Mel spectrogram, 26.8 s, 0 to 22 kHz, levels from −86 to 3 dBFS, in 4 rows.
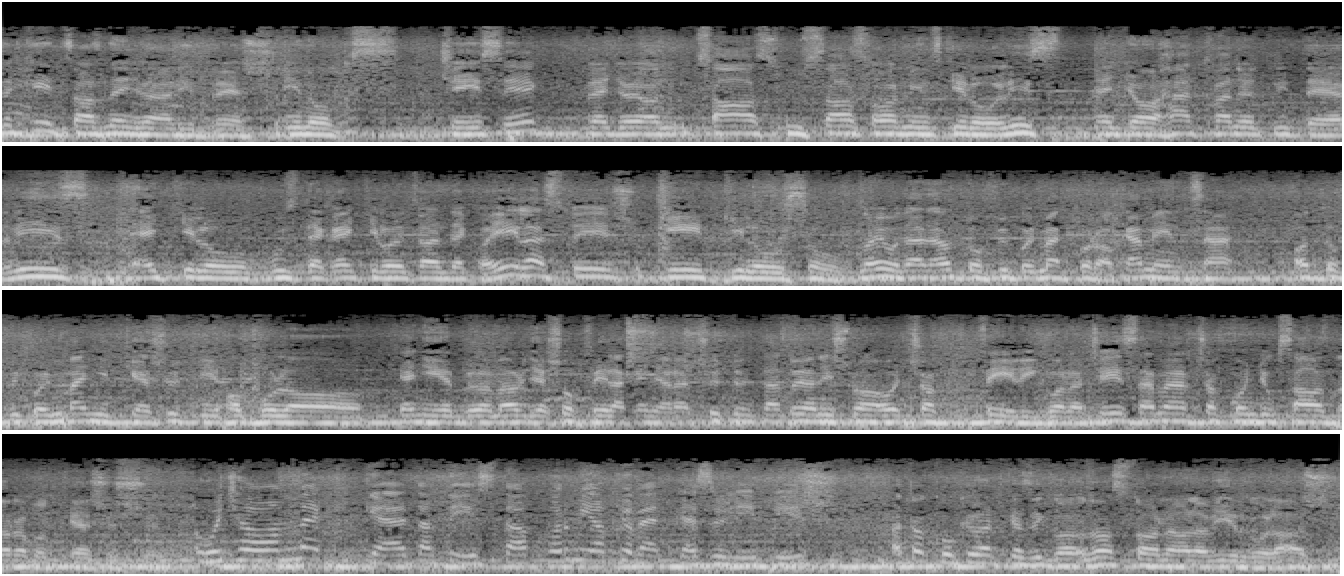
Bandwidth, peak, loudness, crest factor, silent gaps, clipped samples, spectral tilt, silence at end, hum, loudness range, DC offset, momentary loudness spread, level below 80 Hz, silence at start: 12 kHz; -4 dBFS; -16 LUFS; 12 dB; none; under 0.1%; -4.5 dB/octave; 0 s; none; 1 LU; under 0.1%; 3 LU; -36 dBFS; 0 s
